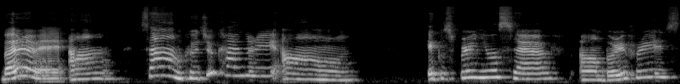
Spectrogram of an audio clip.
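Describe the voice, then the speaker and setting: Bright and sharp in tone, a woman with a high pitch speaks at a very slow pace, her voice making very wide pitch swings. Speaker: English coach. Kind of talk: live stream interview. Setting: live video stream. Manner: halting, many fillers.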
